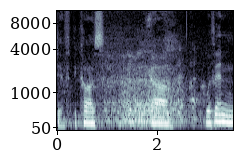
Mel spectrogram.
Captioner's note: laughter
